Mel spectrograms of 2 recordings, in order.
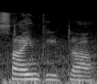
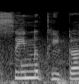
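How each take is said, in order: First: The first word is said with a long 'ai'. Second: The first word is said with a short 'i'. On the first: The speaker calls it right. "This is साइन theta" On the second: The speaker calls it wrong. "Please इसको किसी ने सिन theta नहीं बोलना"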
